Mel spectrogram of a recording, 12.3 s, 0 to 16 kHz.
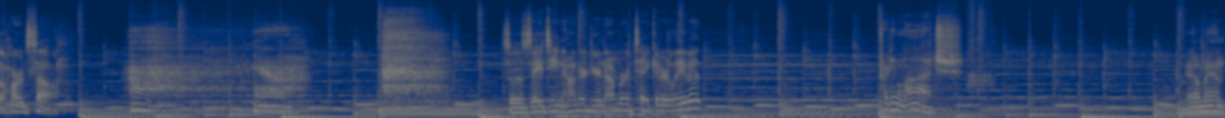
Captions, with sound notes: AND I SEE IT AS A HARD SELL. - [sighs] YEAH. [sighs] - SO IS 1,800 YOUR NUMBER, TAKE IT OR LEAVE IT? - PRETTY MUCH.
